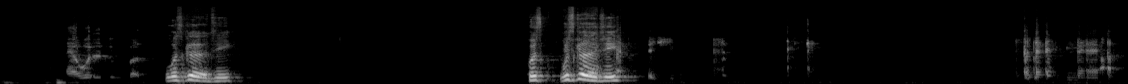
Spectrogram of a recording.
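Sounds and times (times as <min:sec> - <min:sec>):
garbled distorted voice over a choppy phone connection: 0:00.7 - 0:01.6, 0:06.1 - 0:08.3, 0:10.2 - 0:11.2
speech: 0:00.7 - 0:02.4, 0:05.3 - 0:06.3.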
